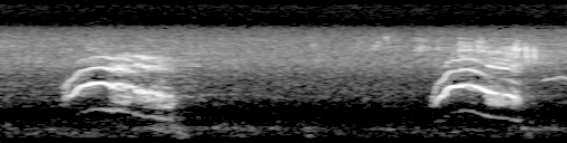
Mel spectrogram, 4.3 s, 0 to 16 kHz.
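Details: Two drawn-out Iberian lynx meows, each rising then sliding down in a bright harmonic wail lasting close to a second, separated by a pause and set against a faint hiss; recorded 16 June 2023, one to three lynxes.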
